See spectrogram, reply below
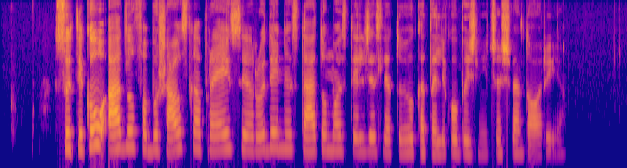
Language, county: Lithuanian, Vilnius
